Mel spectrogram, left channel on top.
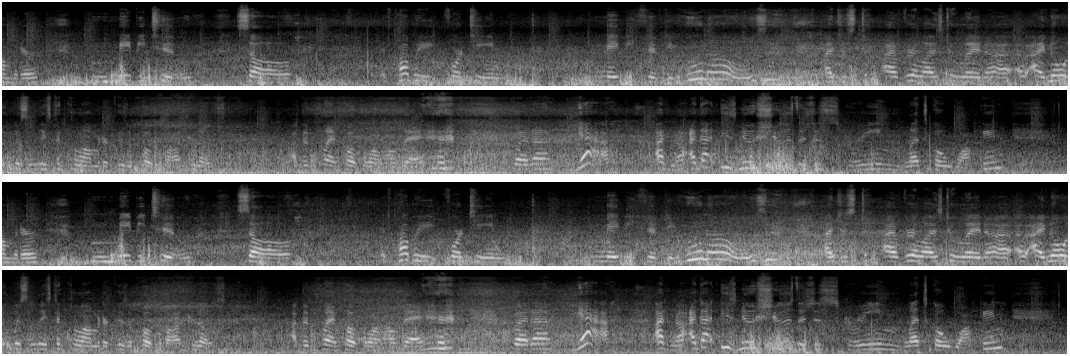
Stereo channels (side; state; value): both; normal; correlation -0.16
